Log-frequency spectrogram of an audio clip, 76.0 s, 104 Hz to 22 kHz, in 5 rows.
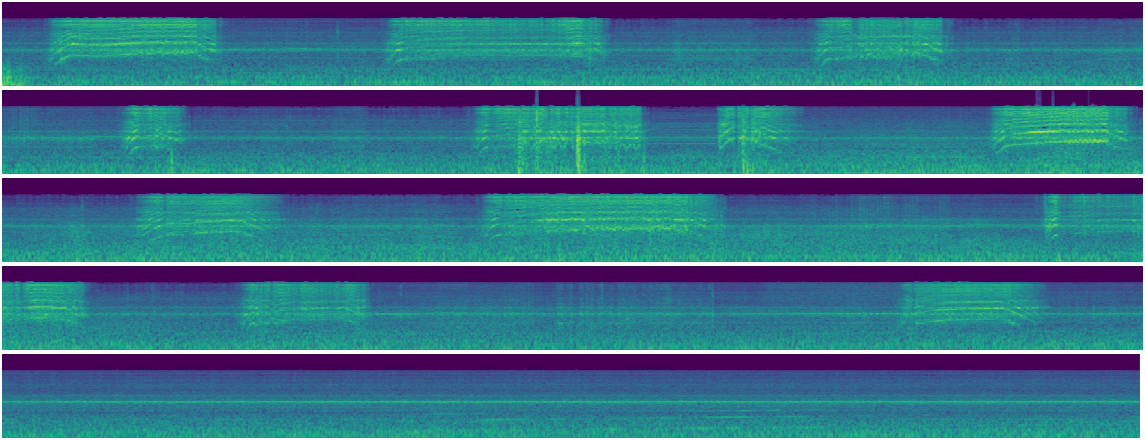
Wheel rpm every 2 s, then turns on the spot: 120, 70, 50, 160, 10, 80, 30, 10, 50, 10, 30, 160, 50, 0, 130, 20, 110, 10, 100, 170, 10, 10, 150, 60, 90, 40, 20, 10, 20, 100, 0, 0, 0, 0, 0, 0, 0, 0.
2-4 8-10 12-18 30-32 34-36 40-42 46-48 50-56 58-60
